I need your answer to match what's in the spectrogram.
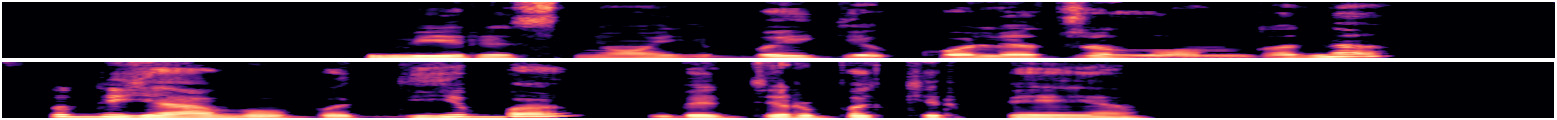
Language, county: Lithuanian, Utena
